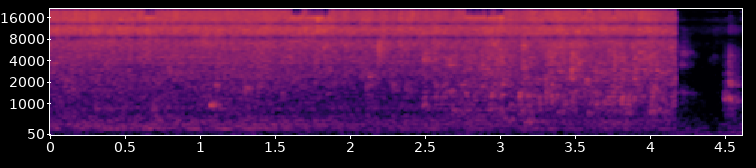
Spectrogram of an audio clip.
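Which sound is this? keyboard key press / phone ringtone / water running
water running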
